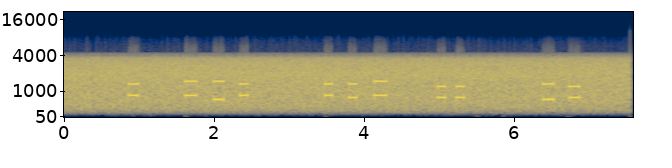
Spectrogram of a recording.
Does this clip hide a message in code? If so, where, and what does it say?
Yes: DTMF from 0.9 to 6.9 s, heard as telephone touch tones, dialled by hand, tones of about 130 ms, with phone line noise. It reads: 8 938 859 44 24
